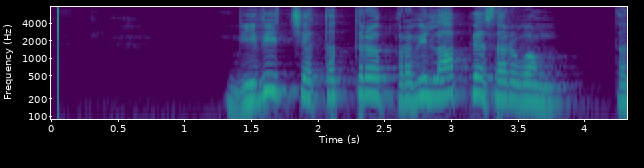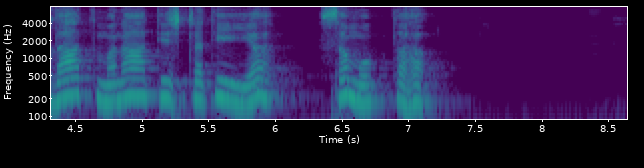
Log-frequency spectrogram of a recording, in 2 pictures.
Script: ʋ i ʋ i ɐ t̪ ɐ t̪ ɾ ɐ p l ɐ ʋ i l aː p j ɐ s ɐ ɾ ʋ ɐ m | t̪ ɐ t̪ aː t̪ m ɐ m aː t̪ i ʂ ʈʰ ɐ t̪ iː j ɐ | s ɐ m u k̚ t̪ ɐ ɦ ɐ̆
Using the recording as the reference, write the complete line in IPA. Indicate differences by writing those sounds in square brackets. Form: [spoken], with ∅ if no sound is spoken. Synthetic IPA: ʋ i ʋ i ɐ t̪ ɐ t̪ ɾ ɐ p [ɾ] ɐ ʋ i l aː p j ɐ s ɐ ɾ ʋ ɐ m | t̪ ɐ [d̪] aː t̪ m ɐ [n] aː t̪ i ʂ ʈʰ ɐ t̪ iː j ɐ | s ɐ m u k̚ t̪ ɐ ɦ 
